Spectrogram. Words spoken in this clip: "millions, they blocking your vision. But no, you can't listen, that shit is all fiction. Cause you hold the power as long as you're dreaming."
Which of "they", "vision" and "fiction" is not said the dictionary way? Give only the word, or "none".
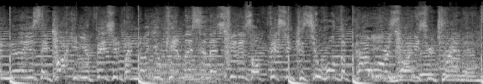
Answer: fiction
